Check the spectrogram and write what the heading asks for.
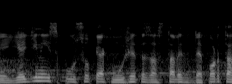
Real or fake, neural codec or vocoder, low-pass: real; none; 7.2 kHz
